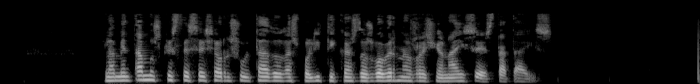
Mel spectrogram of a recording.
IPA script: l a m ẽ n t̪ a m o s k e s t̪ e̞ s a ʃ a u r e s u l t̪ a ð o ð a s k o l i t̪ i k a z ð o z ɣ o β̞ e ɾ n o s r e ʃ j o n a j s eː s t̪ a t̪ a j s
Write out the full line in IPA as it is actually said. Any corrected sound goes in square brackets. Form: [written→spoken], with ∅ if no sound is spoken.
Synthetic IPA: l a m ẽ n t̪ a m o s k e s t̪ e̞ s [a→e] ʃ a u r e s u l t̪ a ð o ð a s [k→p] o l i t̪ i k a z ð o z ɣ o β̞ e ɾ n o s r e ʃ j o n a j s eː s t̪ a t̪ a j s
